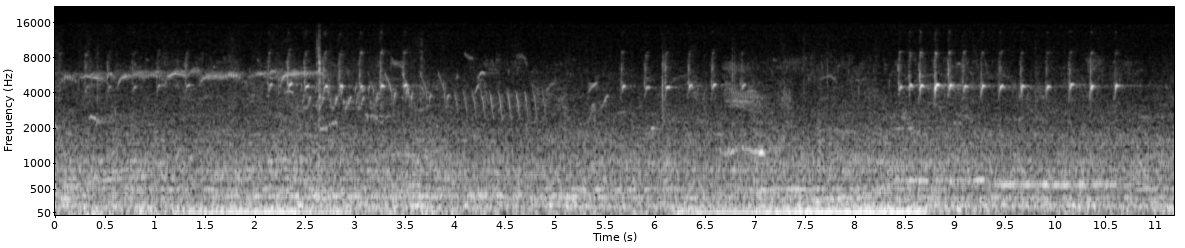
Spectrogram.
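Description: Songbirds singing: a mix of high chirps and short warbles, then a quick run of evenly repeated high notes near the end. A low rumble comes in twice beneath it.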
